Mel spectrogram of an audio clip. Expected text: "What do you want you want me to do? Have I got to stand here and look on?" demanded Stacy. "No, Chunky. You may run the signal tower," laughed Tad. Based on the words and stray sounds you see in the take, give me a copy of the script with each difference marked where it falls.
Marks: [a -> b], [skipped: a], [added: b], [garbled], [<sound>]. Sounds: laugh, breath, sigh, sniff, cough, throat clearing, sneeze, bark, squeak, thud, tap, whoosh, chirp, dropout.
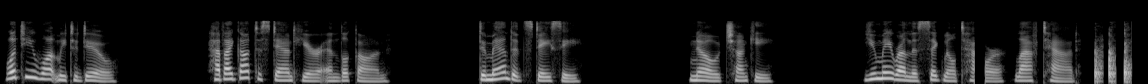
"What do you want [skipped: you want] me to do? Have I got to stand here and look on?" demanded Stacy. "No, Chunky. You may run the signal tower," [dropout] laughed Tad. [thud]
